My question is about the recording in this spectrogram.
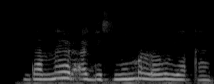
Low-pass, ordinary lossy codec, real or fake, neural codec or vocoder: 14.4 kHz; none; fake; codec, 44.1 kHz, 2.6 kbps, SNAC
